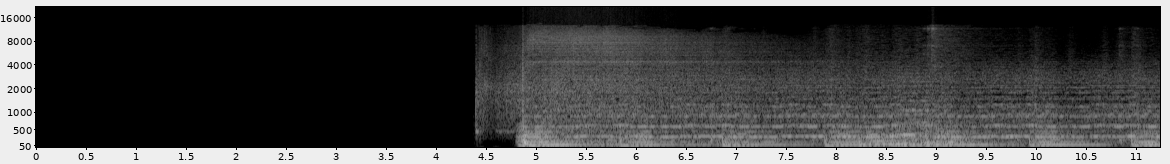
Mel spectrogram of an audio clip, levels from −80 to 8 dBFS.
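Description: Sample clock jitter runs through the whole clip: the converter's clock wanders by around two microseconds, so each sample lands slightly off time. The resulting error, roughly 30 dB below the signal, is heard as a grainy hiss that swells on loud, bright passages and disappears in quiet gaps.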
